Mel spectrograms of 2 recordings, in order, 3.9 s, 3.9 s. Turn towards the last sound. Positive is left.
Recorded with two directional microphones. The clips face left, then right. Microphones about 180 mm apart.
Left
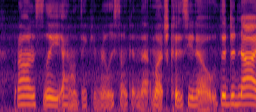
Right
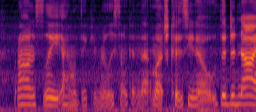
turn(degrees=50)  # may be behind; listen again after turning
